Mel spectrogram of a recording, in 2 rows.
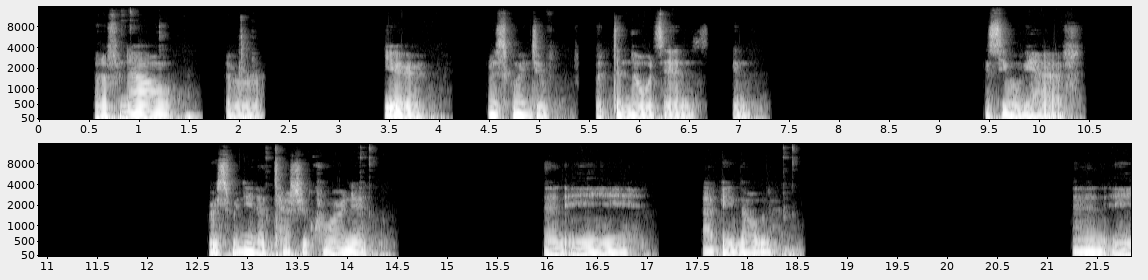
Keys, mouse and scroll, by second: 0.8 click, 2.0 shift+a, 14.7 click, 15.1 shift+a, 19.7 click, 20.3 shift+a.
